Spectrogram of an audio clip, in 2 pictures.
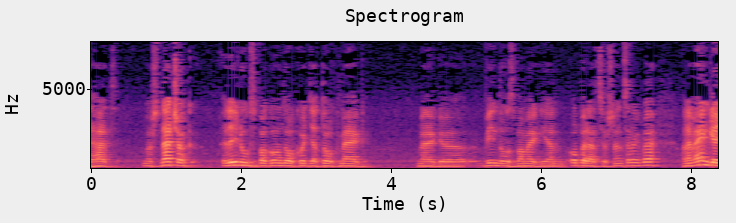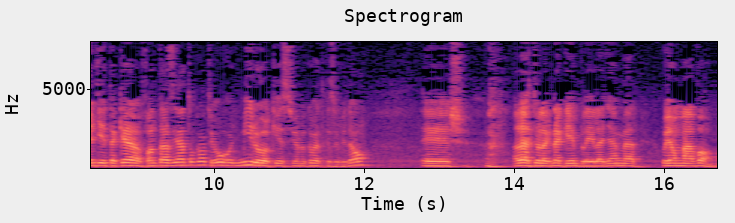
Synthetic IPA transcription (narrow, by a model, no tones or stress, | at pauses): t̪ɛɦaːt̪ | mo̞ʃt̪nɛt͡ʃɒk | linuɡzbɒɡo̞nd̪o̞lko̞ɟːɒt̪o̞kmɛɡ | mɛɡvind̪oːzbɒmɛɡijɛno̞pɛɾaːt̪sijoːʃ̬rɛnt̪sɛɾɛɡ̚bɛ | hɒnɛmɛŋɡɛɟːeːt̪ɛkɛlfɒnt̪aːzijaːt̪o̞kɒt̪joːɦo̞ɟmiɾøːlkeːsyjønɒkø̞vɛt̪kɛzøːvid̪ɛoː | eːʃ | lɛɦɛt̪øːlɛɡnɛɡempleːlɛɟɛmmɛr | ojɒmːaːvɒn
